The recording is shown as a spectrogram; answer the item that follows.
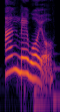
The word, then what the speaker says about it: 안매워요: syllable is wall and third syllable is yo pronounce it with me again it's an me royo the word an is just the opposite of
